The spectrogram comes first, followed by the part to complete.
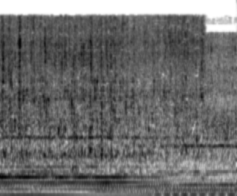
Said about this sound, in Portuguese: Se você está num lugar como este aqui na natureza, saboreie, saboreie a visão da água correndo, saboreie o som da água batendo na pedra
